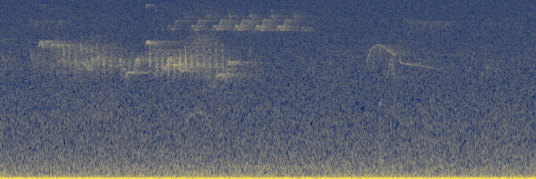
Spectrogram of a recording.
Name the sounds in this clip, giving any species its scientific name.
Vireo olivaceus, Dryobates villosus, Mniotilta varia, Contopus virens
